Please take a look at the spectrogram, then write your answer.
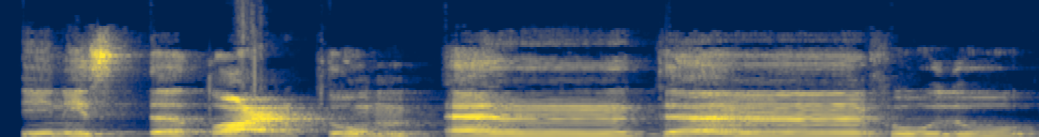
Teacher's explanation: സാക്കിന നൂൻ രണ്ടെണ്ണം വന്നു, രണ്ടും ഇഖ്ഫാ ചെയ്ത് അവ്യക്തമാക്കി മണിക്കുക.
